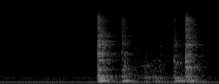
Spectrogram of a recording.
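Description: A few quick clinks and knocks of a glass bowl against the rim of a stainless-steel food-processor bowl as flour is tipped in, starting about a second in.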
